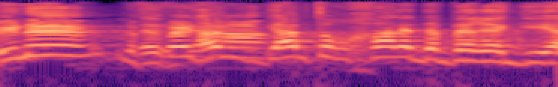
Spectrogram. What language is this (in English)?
Hebrew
